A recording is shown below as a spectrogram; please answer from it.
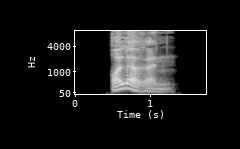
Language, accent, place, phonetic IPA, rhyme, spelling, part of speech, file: German, Germany, Berlin, [ˈɔləʁən], -ɔləʁən, olleren, adjective, De-olleren.ogg
- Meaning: inflection of oll: 1. strong genitive masculine/neuter singular comparative degree 2. weak/mixed genitive/dative all-gender singular comparative degree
